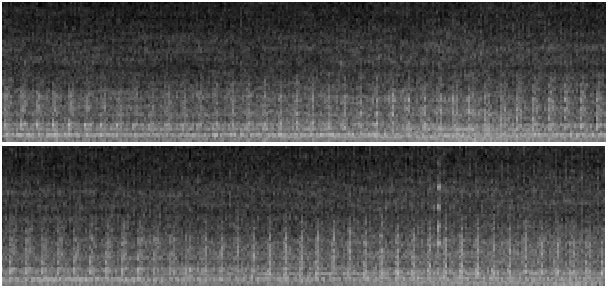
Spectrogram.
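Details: Smart ForFour engine at idle with a steady, hard internal knock of roughly three beats a second; the car is also leaking oil, and a new engine is recommended.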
